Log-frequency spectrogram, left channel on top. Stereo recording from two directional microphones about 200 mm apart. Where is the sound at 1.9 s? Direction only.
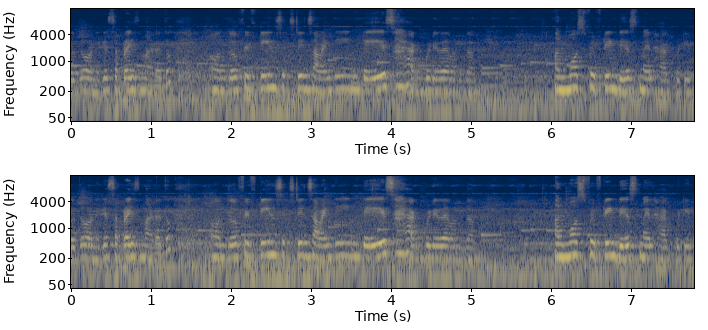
10° right (ahead or behind).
